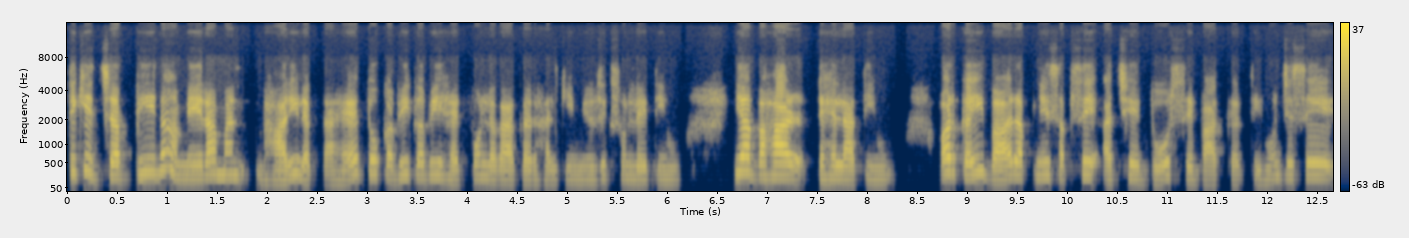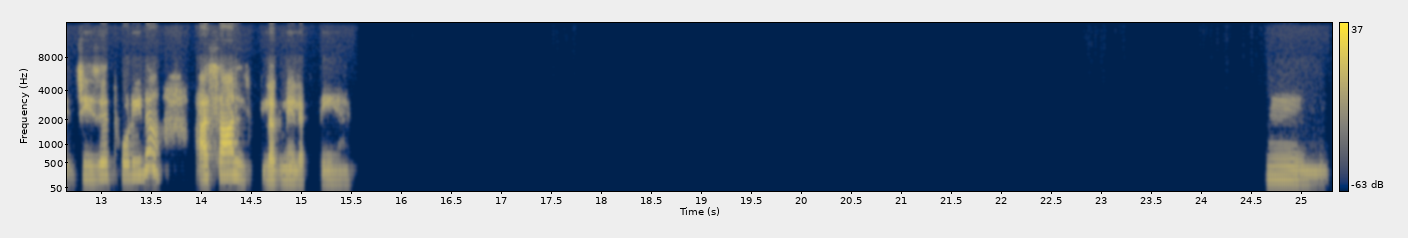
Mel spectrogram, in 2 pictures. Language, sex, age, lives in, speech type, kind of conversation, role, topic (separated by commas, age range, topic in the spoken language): Hindi, female, 35-39, India, read, expert-assistant, asker, प्रेरणा की कमी होने पर क्या करें?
